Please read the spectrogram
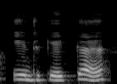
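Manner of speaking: ordinary delivery, nothing marked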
